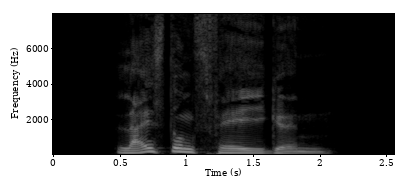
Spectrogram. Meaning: inflection of leistungsfähig: 1. strong genitive masculine/neuter singular 2. weak/mixed genitive/dative all-gender singular 3. strong/weak/mixed accusative masculine singular 4. strong dative plural
- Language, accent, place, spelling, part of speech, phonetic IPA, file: German, Germany, Berlin, leistungsfähigen, adjective, [ˈlaɪ̯stʊŋsˌfɛːɪɡn̩], De-leistungsfähigen.ogg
